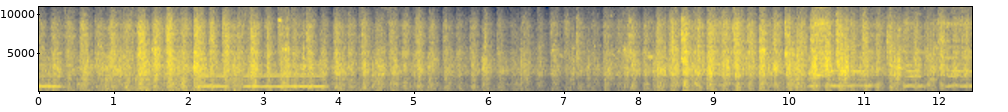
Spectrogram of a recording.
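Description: Train sound effects: a fast, continuous clickety-clack of wheels over rail joints, with short two-tone horn blasts about two seconds in and a few more near the end.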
